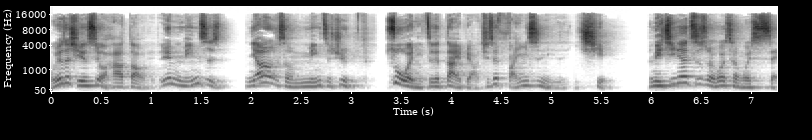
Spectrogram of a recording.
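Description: A man talks at a very fast pace with a Taiwanese accent. His pitch is high and swings very widely. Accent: Taiwanese Mandarin. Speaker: podcast co-host, marketing speaker. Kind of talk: casual chat.

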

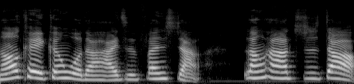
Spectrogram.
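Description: The recording is very clean with a silent background as a woman speaks high-pitched at a fairly slow pace. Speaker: podcast host. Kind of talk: casual monologue.

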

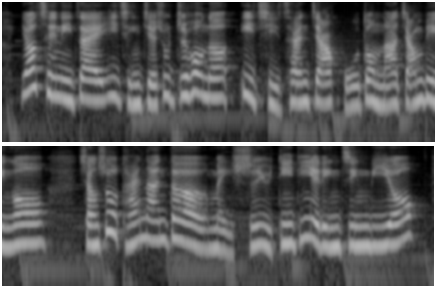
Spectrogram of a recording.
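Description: Lively intonation marks this woman's fairly slow speech. Her fairly high pitch has a bright, sharp tone. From Taiwan, Tainan (Wanli). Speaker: podcast host. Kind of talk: casual monologue.

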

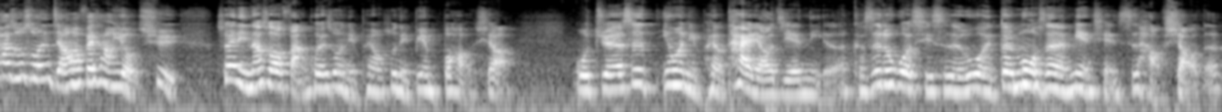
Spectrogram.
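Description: A woman at a very fast pace. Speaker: podcast co-host. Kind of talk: casual chat. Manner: laughs easily.

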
